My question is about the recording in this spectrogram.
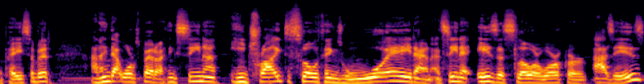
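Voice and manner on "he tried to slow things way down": drawn out slowly. Real, not acted. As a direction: stretch the words, slow and dragging. Complaining Cena slows matches.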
